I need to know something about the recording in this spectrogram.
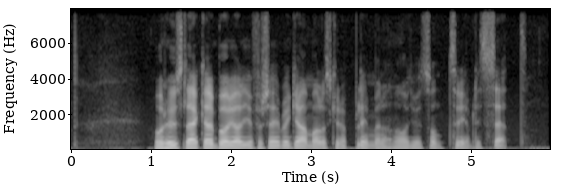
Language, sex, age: Swedish, male, 42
